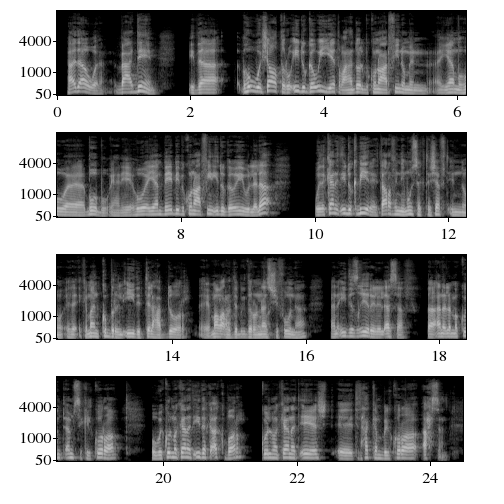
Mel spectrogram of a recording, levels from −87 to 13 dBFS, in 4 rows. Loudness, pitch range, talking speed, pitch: -20 LUFS, 120-160 Hz, 165 wpm, 140 Hz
